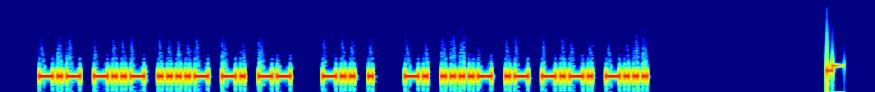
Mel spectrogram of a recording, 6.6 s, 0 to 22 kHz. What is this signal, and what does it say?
Morse code, heard as a keyed tone, about 36 wpm, 700 Hz. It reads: KX4NM DE N4ACB
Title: USA Callsign DE Callsign 35wpm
